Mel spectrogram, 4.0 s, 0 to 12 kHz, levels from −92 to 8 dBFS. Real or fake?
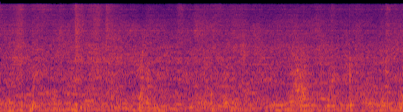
fake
